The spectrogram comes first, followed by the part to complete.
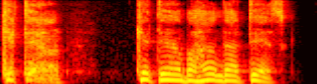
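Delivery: high-pitched, hissed delivery. Speaking as Rose in a narrated scene, Rose hissing. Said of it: "Rose hisses".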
